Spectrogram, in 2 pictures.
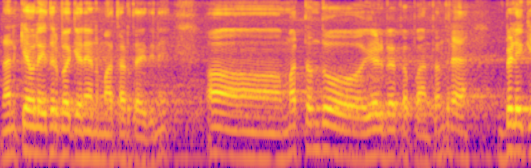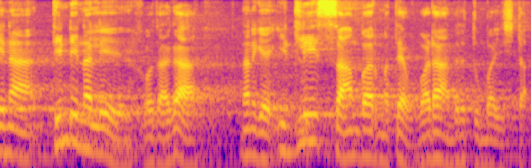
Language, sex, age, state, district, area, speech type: Kannada, male, 45-60, Karnataka, Chamarajanagar, rural, spontaneous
